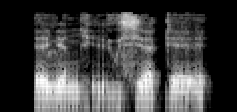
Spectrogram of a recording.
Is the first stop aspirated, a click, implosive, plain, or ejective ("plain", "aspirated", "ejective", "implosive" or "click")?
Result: plain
